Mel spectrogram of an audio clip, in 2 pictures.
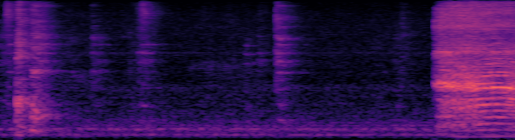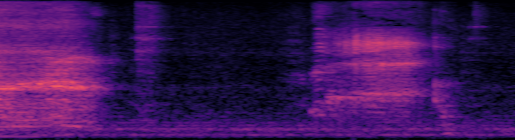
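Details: A child's hoarse, drawn-out cough burst, then a shorter second cough, in a quiet room: a plain cough.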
